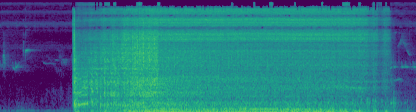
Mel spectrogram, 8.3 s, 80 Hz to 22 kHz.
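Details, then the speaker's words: 1985 Chevy C10 305 V8 with new distributor, fed through the old fuel pump after gas was poured down the front two carb barrels: catches on the first crank, runs rough about six seconds, then dies; owner suspects the fuel pump is still trying to pump. "okay I didn't expect it to idle so the fuel pump's probably trying to pump"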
